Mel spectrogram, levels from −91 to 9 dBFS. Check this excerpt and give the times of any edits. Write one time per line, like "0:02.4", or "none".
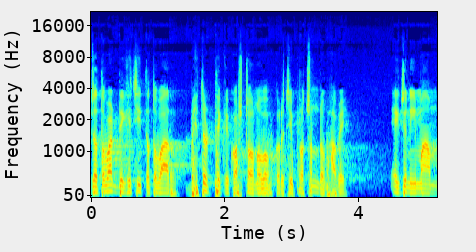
0:01.5

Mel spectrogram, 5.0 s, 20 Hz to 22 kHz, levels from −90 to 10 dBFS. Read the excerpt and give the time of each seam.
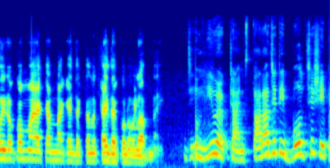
0:02.9

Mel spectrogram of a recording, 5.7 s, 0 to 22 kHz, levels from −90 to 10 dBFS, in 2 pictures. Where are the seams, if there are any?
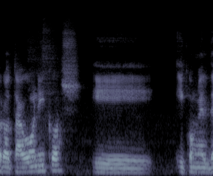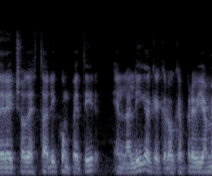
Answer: none

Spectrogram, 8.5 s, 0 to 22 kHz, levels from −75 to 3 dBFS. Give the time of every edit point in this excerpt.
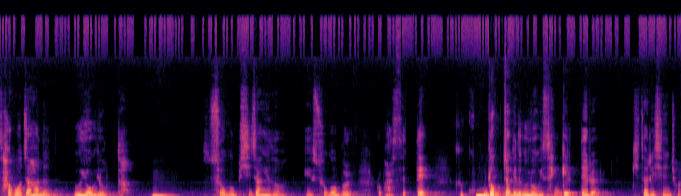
none

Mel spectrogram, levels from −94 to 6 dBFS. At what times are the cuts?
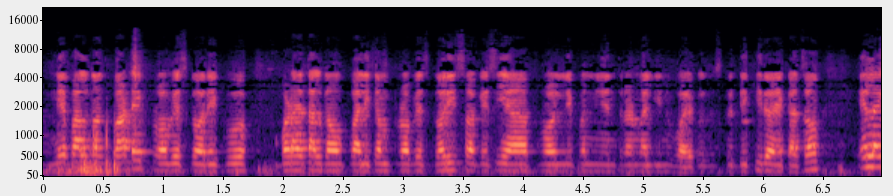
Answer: none

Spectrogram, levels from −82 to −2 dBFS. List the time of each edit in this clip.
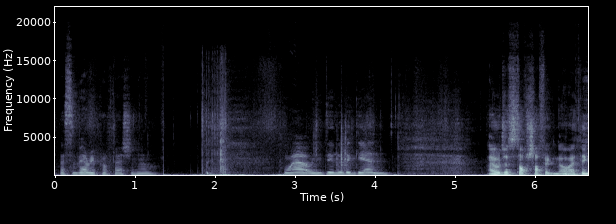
0:01.4

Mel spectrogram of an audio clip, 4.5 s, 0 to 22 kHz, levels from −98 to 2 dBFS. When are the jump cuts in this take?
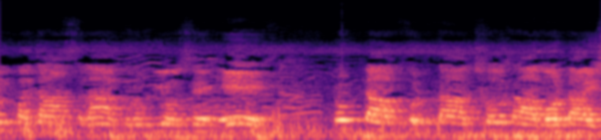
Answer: none

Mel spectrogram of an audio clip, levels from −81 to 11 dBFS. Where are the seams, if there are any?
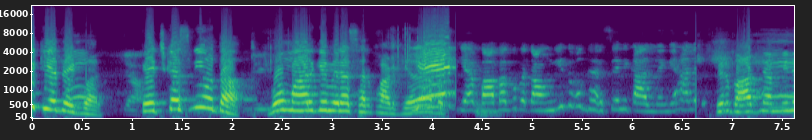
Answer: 0:04.2
0:06.7

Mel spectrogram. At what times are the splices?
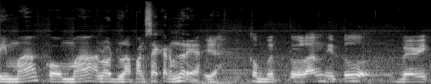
0:02.3

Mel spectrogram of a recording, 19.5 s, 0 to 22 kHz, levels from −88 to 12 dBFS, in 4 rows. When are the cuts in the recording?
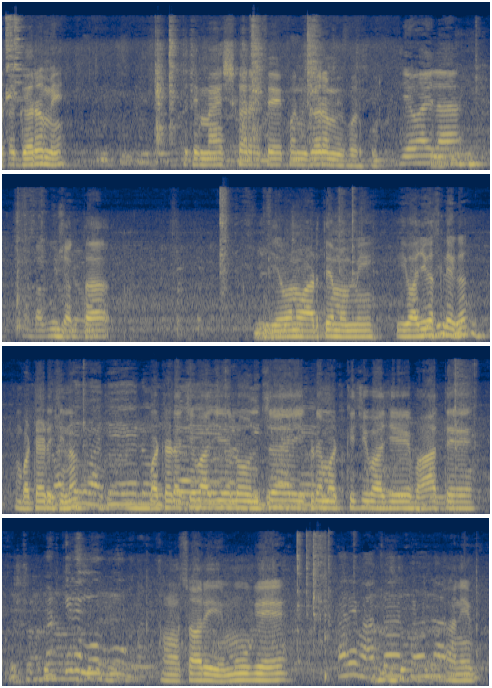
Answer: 0:04.0

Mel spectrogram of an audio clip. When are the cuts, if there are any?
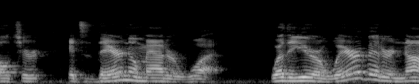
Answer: none

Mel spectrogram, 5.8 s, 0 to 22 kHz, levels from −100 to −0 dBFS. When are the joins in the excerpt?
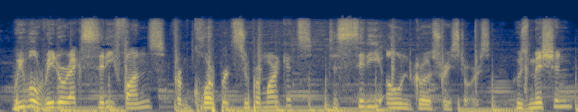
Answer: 0:02.7

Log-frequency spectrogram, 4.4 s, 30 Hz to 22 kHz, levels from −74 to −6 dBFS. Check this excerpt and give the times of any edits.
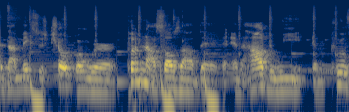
0:01.4

